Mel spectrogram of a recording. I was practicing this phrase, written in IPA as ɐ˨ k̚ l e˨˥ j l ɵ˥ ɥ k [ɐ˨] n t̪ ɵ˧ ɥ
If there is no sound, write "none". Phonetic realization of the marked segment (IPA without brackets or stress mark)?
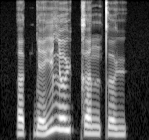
ɐ˧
